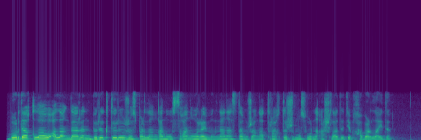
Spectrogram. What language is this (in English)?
Kazakh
